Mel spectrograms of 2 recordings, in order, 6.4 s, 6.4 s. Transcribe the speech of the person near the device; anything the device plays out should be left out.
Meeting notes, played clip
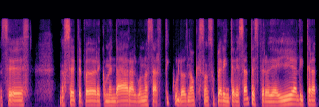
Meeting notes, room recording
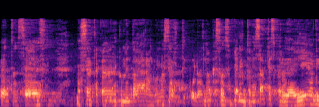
none

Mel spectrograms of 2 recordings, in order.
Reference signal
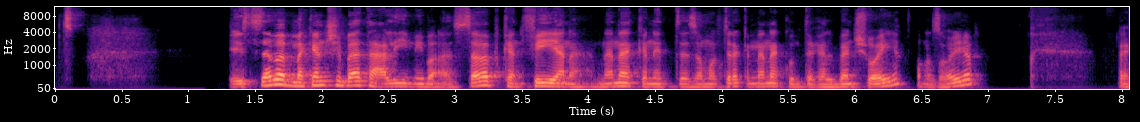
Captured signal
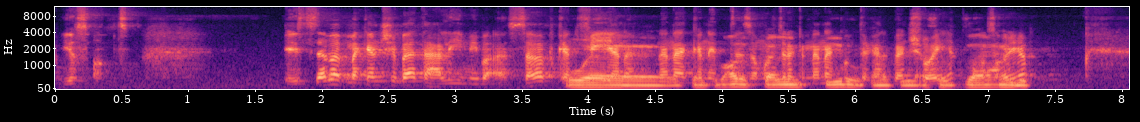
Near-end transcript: وكنت بقعد اتكلم كتير وكانت الاساتذه يعني

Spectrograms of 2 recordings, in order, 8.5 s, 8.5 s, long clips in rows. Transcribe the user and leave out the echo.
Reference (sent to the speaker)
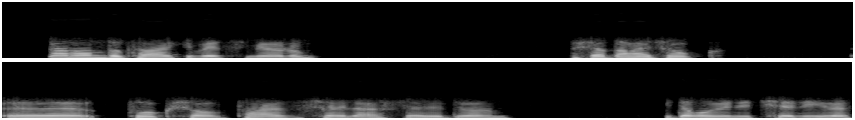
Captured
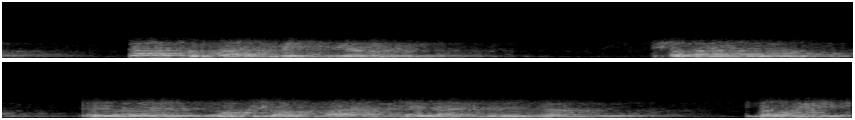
none

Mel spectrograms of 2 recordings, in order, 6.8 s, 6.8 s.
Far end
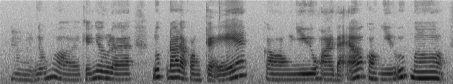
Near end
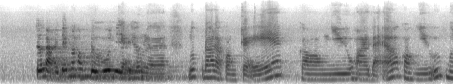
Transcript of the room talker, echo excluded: trở lại chắc nó không được vui như vậy nữa

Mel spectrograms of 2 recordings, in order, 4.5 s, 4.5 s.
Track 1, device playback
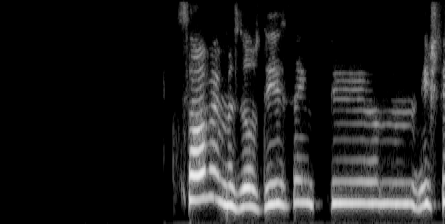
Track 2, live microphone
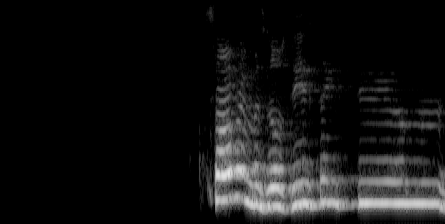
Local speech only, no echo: none

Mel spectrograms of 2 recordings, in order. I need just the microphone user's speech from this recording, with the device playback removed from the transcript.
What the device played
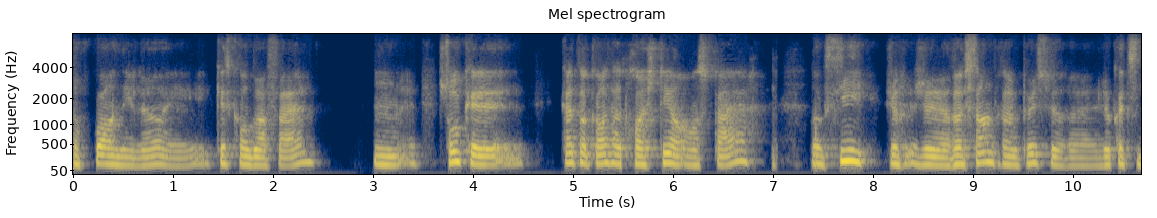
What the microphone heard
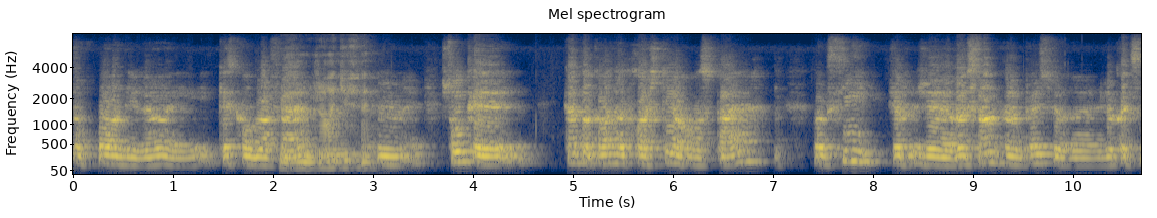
que je- j'aurais dû faire.

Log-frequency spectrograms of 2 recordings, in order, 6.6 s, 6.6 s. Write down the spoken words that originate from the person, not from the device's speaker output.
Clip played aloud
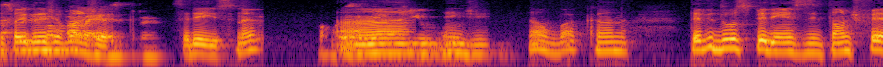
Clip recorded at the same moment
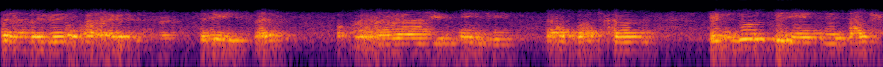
none

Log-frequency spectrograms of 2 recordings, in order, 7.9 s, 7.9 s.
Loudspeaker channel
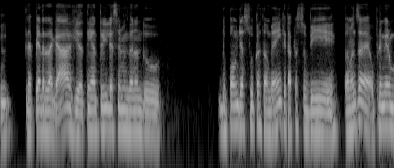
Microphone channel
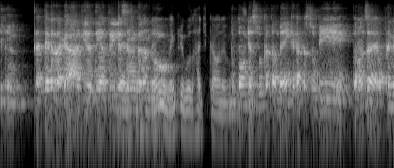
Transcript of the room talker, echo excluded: É um esporte bem, bem perigoso, radical, né, vamos dizer assim.

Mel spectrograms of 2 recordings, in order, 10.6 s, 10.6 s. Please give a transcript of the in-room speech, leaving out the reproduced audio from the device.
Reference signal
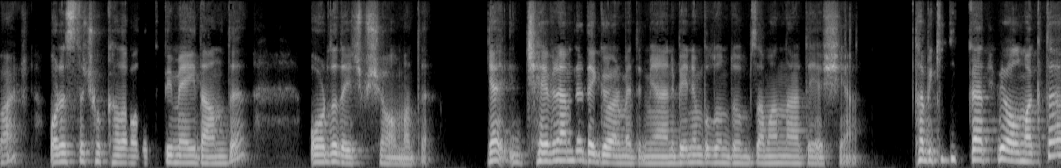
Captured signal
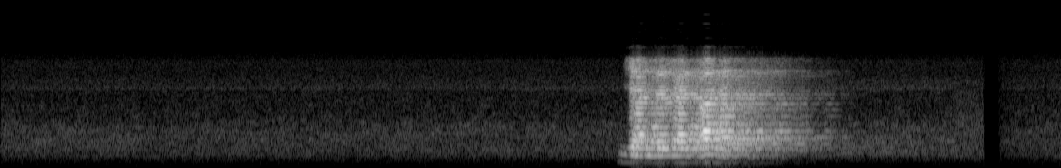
yerler yani aynen

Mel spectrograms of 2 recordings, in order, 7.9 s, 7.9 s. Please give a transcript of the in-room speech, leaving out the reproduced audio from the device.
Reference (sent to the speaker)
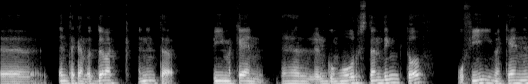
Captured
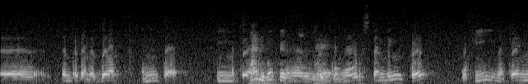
عادي ممكن مش حاجه يعني

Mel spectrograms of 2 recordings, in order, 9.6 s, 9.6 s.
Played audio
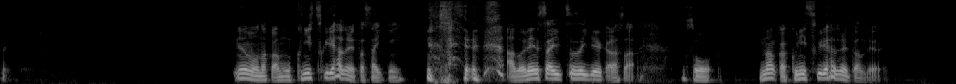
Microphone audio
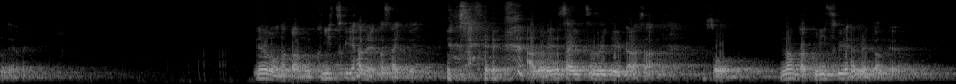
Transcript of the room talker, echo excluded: none

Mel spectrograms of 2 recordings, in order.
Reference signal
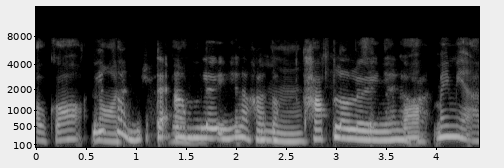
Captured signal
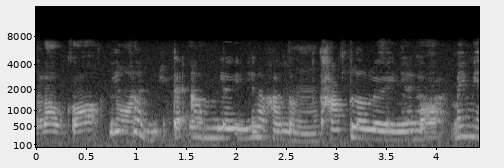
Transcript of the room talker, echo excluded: none

